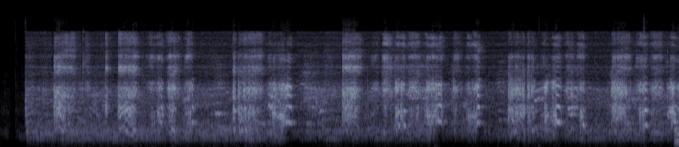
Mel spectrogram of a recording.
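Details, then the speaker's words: Newborn with stridor since one week of life: noisy, harsh, low-pitched inspiratory stridor, which is said to worsen mainly during sleep and disappear with crying. "El estridor tiene tono grave. Lo van a escuchar a ustedes ahora y va a parecer de que no es de tono grave, pero cuando lo comparemos con otro van a ver que es de tono grave y que aumenta fundamentalmente durante el sueño y desaparece en el llanto."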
